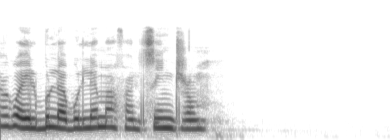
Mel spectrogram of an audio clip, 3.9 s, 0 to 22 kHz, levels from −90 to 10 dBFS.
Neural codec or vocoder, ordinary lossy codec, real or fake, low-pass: none; none; real; 10.8 kHz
